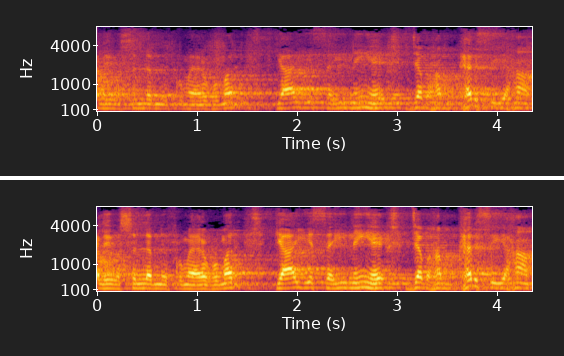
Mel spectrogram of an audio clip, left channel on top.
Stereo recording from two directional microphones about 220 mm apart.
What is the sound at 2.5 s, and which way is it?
A man's voice, 55° right (ahead or behind).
